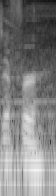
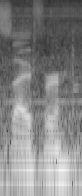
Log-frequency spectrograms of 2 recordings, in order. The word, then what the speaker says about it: Cypher: I just see it and my brain goes, it's Ziffer. But it's not. It's Cypher. Like Cypher.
